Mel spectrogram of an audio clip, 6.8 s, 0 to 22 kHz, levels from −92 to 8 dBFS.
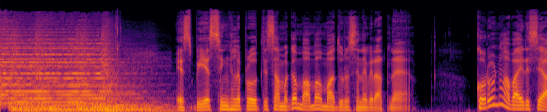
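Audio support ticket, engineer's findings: No audible faults found in the clip, nothing to attribute to the capture, processing or transport chain.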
